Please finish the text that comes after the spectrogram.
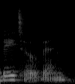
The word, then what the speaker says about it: Beethoven: started talking he mentioned Beethoven she had read in the library about that musician his name was pronounced with an A and spelled with a double e he was a German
